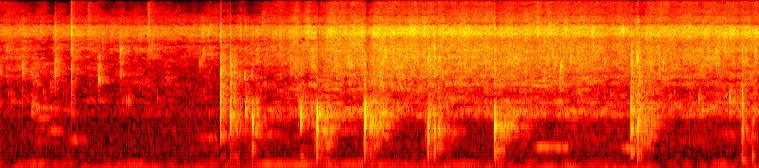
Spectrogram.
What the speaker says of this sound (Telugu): ఈ పేస్ట్ నూనెలో బాగా వేగాలండి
